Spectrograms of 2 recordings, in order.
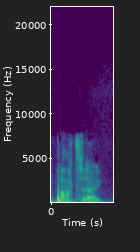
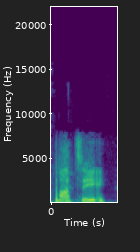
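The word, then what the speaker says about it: pâté: No, chicken liver pate. Yeah, like a chicken burger. Not a patty. Pate.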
